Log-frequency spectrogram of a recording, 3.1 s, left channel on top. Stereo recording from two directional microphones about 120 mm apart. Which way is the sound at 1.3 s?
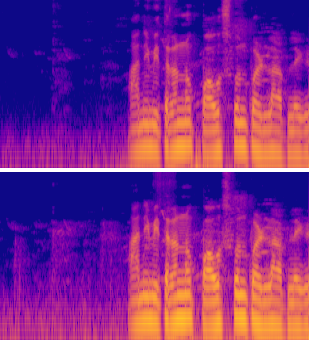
20° left (ahead or behind).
